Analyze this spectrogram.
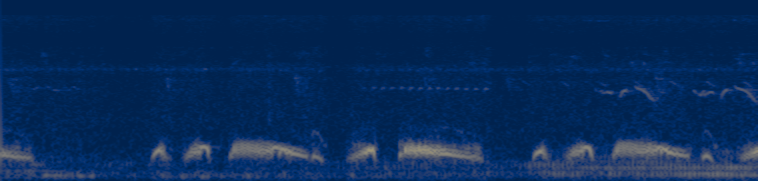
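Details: Spotted dove used as a decoy against wild forest birds, giving short paired coos followed by longer rolling coos, then a low murmur and faint high chirps from another bird, over a faint constant whine.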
